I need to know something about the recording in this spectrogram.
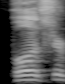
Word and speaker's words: Pulitzer: Pulitzer? Yeah, Pulitzer Prize.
